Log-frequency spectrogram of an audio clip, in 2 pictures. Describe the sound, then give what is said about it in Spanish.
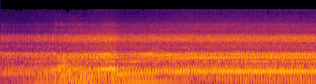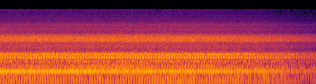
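A light aircraft engine runs through its run-up test before departure clearance is requested: a loud, steady propeller drone with layered harmonic tones that shifts pitch briefly early on, then holds constant to the end. “Eso me dice, cuando terminamos la prueba de motor y me dispongo a pedir autorización para la salida.”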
